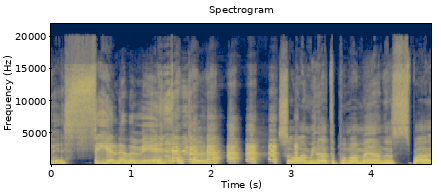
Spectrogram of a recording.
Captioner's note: laughing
